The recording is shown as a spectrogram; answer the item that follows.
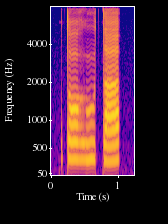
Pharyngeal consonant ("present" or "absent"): absent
